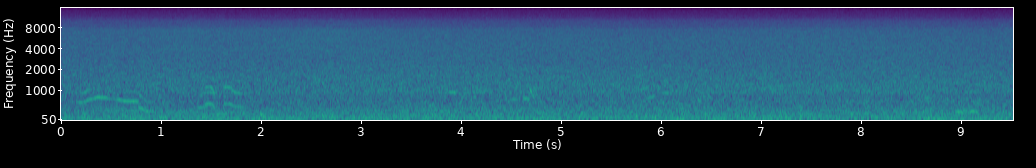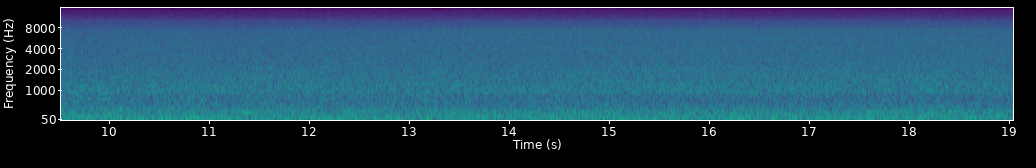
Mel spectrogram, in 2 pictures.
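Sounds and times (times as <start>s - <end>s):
waterfall rushing: 0.0s - 19.0s.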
